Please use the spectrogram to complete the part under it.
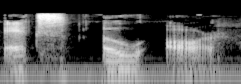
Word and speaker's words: XOR: The next gate is the XOR gate, which is the letter X O R. So XOR is how we pronounce it or how I pronounce it.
